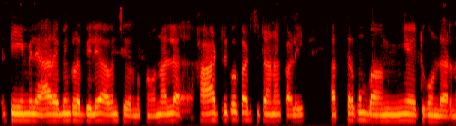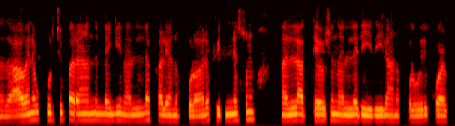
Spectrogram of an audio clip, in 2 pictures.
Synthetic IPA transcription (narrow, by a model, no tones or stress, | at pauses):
ʈiːmileɐrɐbjɐnkɭɐbilɐʋɐnt͡ɕeːrnːukːoɭːnɐlːɐhaːʈːrikːokɐɽit͡ɕːiʈːaːɳɨkɐɭi | ɐt̪rɐkːumbaːŋɡiŋaːjiʈːɨko̞ɳɖaːjiɾunːɐðɨɐʋɐnekurit͡ɕːɨpɐrɐjaːɳenːuɳɖe̞ŋɡilnɐlːɐkɐɭijaːɳipːoːɭuɐʋɐnɖefiʈnesumnɐlːɐːt̪jaːʋɐɕɐmnɐlːɐɾiːðijilaːɳipːoːɭuo̞ɾukoɻɐpː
